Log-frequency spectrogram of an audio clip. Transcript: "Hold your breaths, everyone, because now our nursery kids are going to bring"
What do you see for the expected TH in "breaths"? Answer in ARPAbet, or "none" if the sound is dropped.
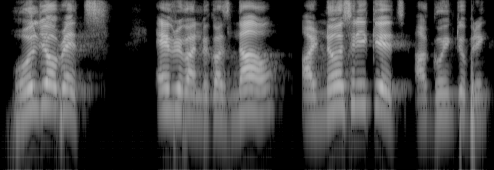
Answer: T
